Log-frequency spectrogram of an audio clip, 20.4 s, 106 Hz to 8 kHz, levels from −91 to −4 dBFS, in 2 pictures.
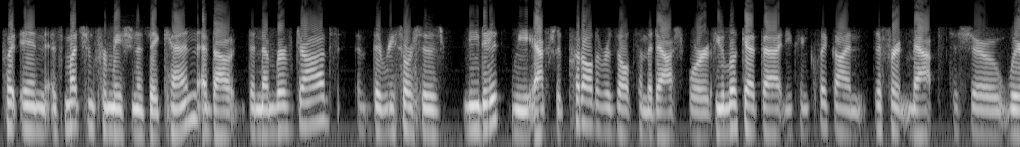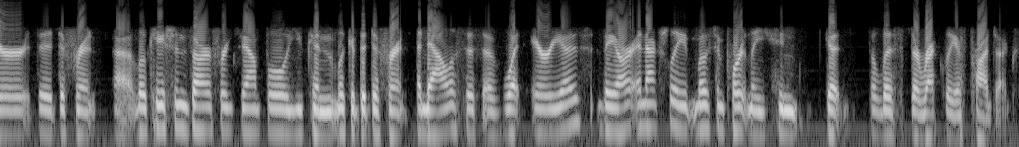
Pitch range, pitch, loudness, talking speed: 155-180 Hz, 165 Hz, -25 LUFS, 205 wpm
